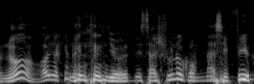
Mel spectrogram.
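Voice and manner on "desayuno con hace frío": ordinary delivery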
